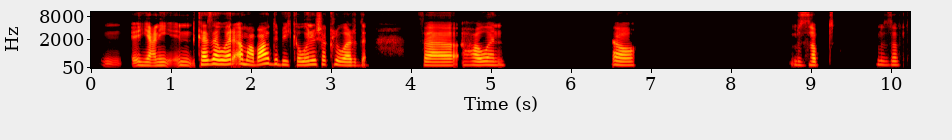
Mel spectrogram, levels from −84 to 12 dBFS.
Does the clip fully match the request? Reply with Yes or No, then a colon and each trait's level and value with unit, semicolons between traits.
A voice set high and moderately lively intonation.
Yes: high, 205 Hz; average, 3.1 semitones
